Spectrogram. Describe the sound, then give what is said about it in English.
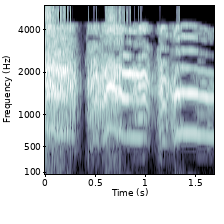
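A rooster crows loudly in the morning, a single drawn-out cock-a-doodle-doo broken into strained, wavering segments that trail off at the end. No one speaks. “In the morning, the rooster would crow.”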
